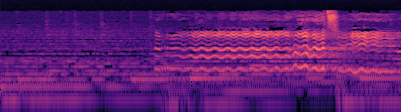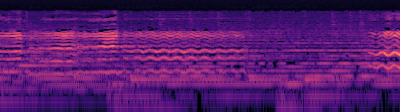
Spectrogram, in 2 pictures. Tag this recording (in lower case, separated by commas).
music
